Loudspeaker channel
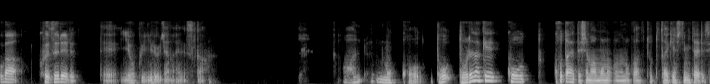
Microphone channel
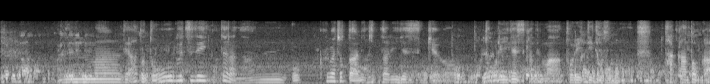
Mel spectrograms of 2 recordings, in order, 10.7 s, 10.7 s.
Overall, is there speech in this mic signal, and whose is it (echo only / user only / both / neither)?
both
